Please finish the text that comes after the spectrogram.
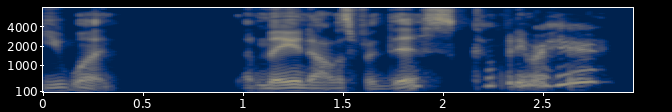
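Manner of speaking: mock laughing, swooping, disbelieving scoff. Retelling how the bank reacted to a loan request: imitating the bank laughing. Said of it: "the bank's over here laughing like".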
